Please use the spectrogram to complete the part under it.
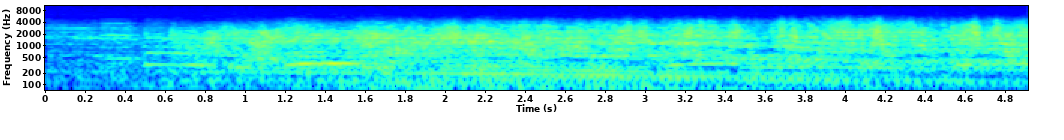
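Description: Propeller airplane passing at the 1993 Chatham Ontario Kinsmen Airshow, a loud sustained engine drone with a steady prop hum that fades in quickly and holds strong throughout, with no voices.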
